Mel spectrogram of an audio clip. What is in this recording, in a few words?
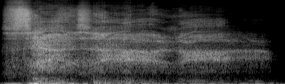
Zombies Waitress Taunt; zps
